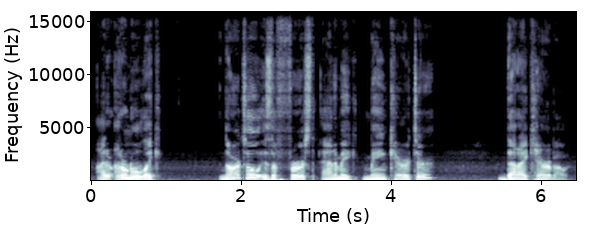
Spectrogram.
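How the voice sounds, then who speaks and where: A man in his thirties hosts a casual live-stream Q&A for his gaming channel, rambling with repeated words and fillers. His voice is fairly high and expressive, at a normal speed.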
